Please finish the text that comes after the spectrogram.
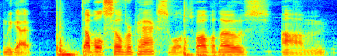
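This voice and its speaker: A young adult man with a hoarse, fading voice, hosting a live card-opening stream in a chatty, upbeat way with lots of fillers. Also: fairly low pitch, moderate pace, music in the background. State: hoarse, losing his voice. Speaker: live card-break host. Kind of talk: livestream sales chat.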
